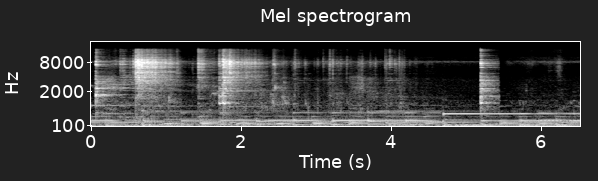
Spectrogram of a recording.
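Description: Stainless-steel perforated idiyappam plates clinking and scraping against each other as they are handled and greased, over background music. Two loud clattering scrapes come about half a second and about two seconds in, and a single sharp clink comes a little after five seconds.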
